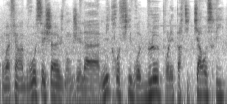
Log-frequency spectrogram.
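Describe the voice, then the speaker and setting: Mellow-voiced man explaining step by step. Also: lowish voice, moderate pace, a little hiss or hum. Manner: relaxed step-by-step explaining, frequent hesitations. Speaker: channel host. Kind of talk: casual how-to tutorial.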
